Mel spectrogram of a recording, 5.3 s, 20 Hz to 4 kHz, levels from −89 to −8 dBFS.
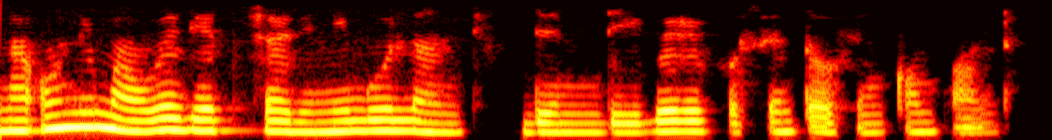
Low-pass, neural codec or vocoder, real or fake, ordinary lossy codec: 3.6 kHz; none; real; none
